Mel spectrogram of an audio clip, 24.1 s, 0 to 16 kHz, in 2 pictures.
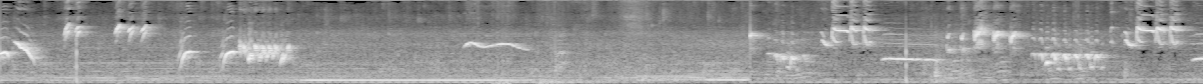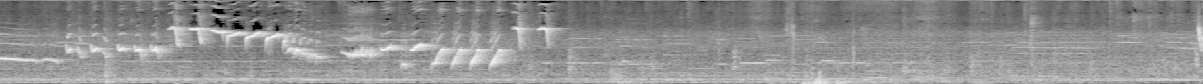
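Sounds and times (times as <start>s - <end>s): songbird whistling and trilling: 0.0s - 3.0s, 4.6s - 5.5s, 7.5s - 18.5s.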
